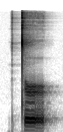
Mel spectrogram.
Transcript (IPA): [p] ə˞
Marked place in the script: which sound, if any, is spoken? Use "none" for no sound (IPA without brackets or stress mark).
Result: t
